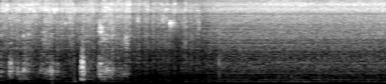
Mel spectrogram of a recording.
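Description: Onions frying in a pan make a soft, even sizzle, with a few clinks and scrapes of stirring at the start before settling into a steady hiss.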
